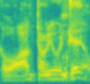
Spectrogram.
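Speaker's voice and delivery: put-on aggressive, menacing cop voice. Telling of two officers, the speaker quotes the aggressive one: imitating an aggressive threatening officer. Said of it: "big and beefy and bucked up at me".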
